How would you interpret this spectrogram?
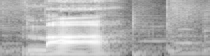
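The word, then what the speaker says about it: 마: This letter is similar to M such as in the word mom in English. If we combine it with our vowel ah, we can hear that this letter would become ma.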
